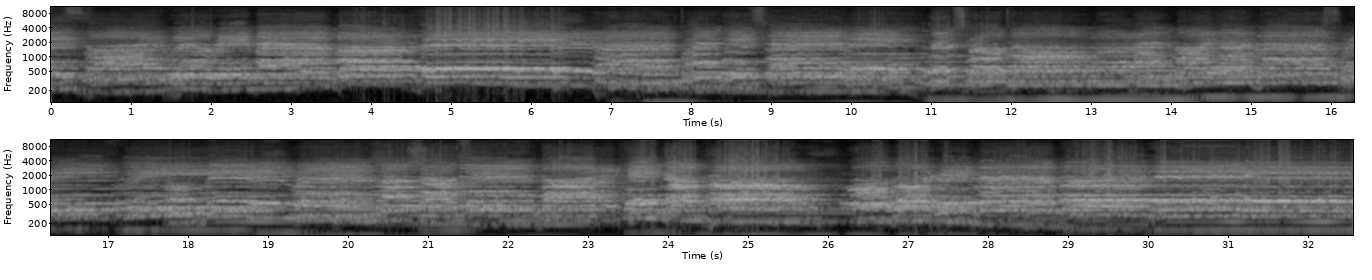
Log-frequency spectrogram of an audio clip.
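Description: A mixed church choir of men's and women's voices sings an anthem in parts. Low held accompaniment notes come in underneath about seven seconds in.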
